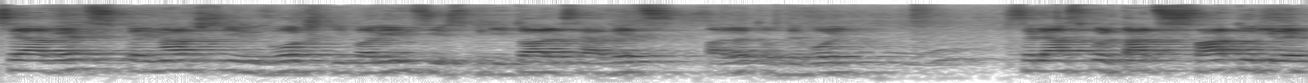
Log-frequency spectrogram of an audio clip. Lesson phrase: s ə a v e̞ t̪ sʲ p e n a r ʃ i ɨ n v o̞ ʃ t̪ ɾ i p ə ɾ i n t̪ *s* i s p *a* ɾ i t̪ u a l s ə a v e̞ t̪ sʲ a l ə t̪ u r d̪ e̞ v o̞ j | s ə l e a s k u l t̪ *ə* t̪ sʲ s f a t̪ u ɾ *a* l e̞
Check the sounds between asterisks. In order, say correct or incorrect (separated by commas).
correct, incorrect, incorrect, incorrect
